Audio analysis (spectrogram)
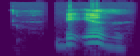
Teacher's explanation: زال پر کلکلا نہیں ہونا چاہیے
